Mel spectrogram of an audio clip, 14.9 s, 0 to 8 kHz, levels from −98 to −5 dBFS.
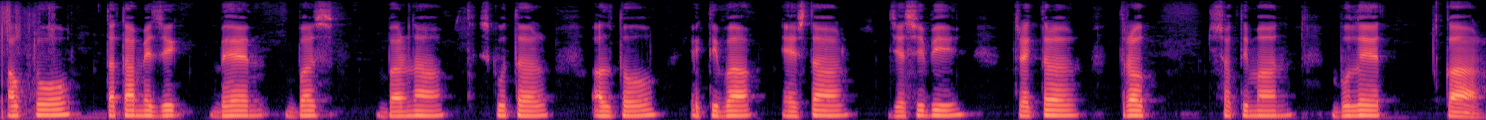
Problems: none marked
